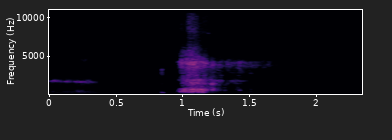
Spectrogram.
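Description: Near silence with one short, breathy noise from a person about a second in, like a sharp breath or sniff picked up by a call microphone.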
